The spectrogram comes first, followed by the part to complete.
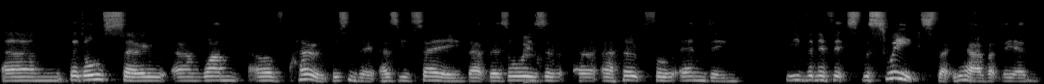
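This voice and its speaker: A woman with a low, mellow voice hosts a talk and asks her questions politely and haltingly, with plenty of fillers. Her tone stays soft and unhurried throughout. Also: fairly even intonation, rough recording. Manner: hesitant, polite, many fillers. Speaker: host, moderator. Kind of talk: hosting a talk and asking questions.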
